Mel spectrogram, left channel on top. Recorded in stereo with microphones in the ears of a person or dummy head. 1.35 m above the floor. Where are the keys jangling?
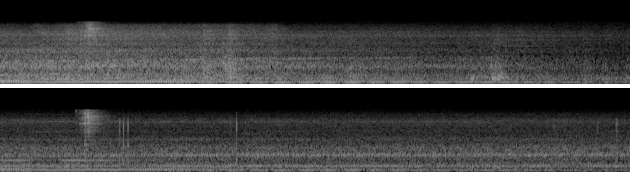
70° right (ahead or behind), 1.9 m.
